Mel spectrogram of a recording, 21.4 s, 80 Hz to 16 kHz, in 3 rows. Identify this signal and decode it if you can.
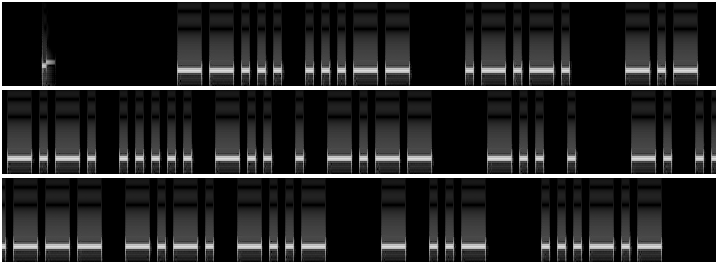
Morse code, heard as a keyed tone, about 15 wpm, 700 Hz. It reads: 73 <AR> KC5DEY DE N2CX TU <SK>
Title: Practice QSO - Exchange 4 - Ending - 15wpm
